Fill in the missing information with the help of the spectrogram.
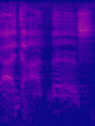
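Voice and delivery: slow, breathy, cocky under-the-breath boast; cocky Charlie Brown. Retold or imitated. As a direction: savour the imagined win. Charlie Brown's cocky race moment.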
